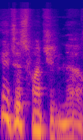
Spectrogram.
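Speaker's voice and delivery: put-on English accent. Retelling what she said on meeting again: imitating an English accent. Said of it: "He's doing the accent".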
